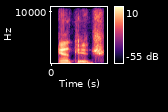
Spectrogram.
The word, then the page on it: encage: American English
